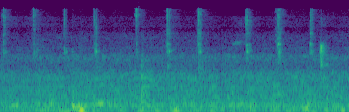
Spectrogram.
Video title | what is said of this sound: I Am Building A Finger Nail | I tap them. And if they tap back, you can hear it. Then it's done.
